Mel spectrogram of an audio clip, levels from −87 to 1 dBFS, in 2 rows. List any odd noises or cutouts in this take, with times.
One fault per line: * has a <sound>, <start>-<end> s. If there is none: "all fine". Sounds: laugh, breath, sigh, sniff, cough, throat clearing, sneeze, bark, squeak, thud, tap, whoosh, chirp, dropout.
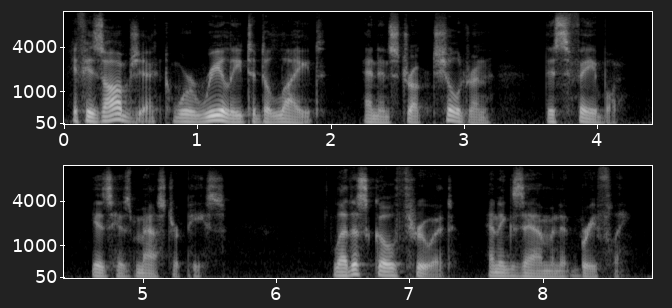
all fine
